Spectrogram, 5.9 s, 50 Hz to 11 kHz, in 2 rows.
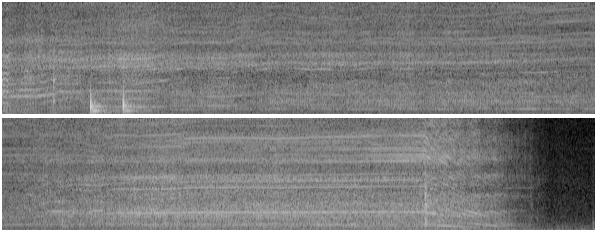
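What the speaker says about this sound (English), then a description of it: "Take out the valve screws." Screws being backed out of a Tippmann 98 paintball gun, a steady whirring drive with a few sharp clicks near the start and a brief rise in pitch before it cuts off.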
